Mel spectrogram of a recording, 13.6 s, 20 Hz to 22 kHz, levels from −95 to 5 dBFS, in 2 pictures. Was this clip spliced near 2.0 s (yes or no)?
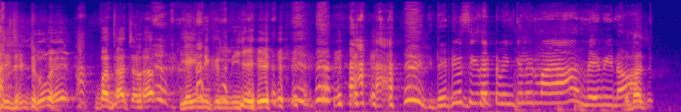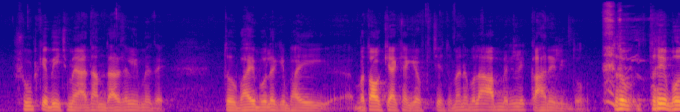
no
